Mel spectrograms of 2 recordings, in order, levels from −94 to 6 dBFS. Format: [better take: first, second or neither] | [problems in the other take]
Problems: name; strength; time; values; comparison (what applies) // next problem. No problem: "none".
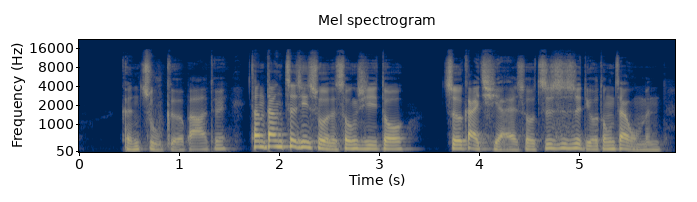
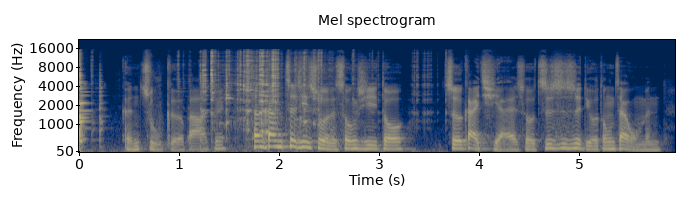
first | clattering dishes; loud; until 2.5 s; peak 5 dB above the speech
